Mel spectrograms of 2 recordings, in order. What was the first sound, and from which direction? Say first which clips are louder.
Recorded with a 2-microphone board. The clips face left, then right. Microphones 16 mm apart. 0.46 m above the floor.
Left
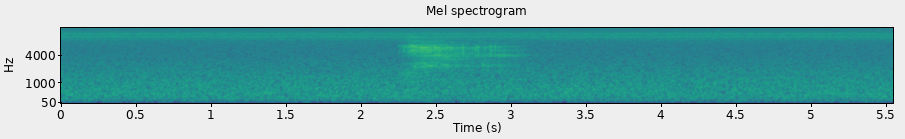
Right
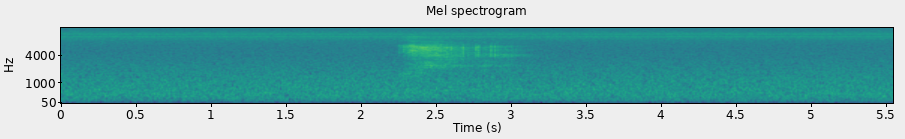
A squeak: right 2 dB; 15° right (ahead or behind).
